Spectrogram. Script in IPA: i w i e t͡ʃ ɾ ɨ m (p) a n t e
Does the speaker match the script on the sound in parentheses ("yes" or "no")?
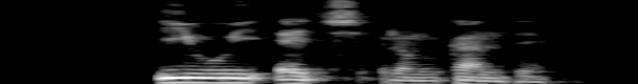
no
